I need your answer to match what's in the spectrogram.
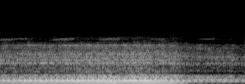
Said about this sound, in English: Hold it, there's a car coming.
